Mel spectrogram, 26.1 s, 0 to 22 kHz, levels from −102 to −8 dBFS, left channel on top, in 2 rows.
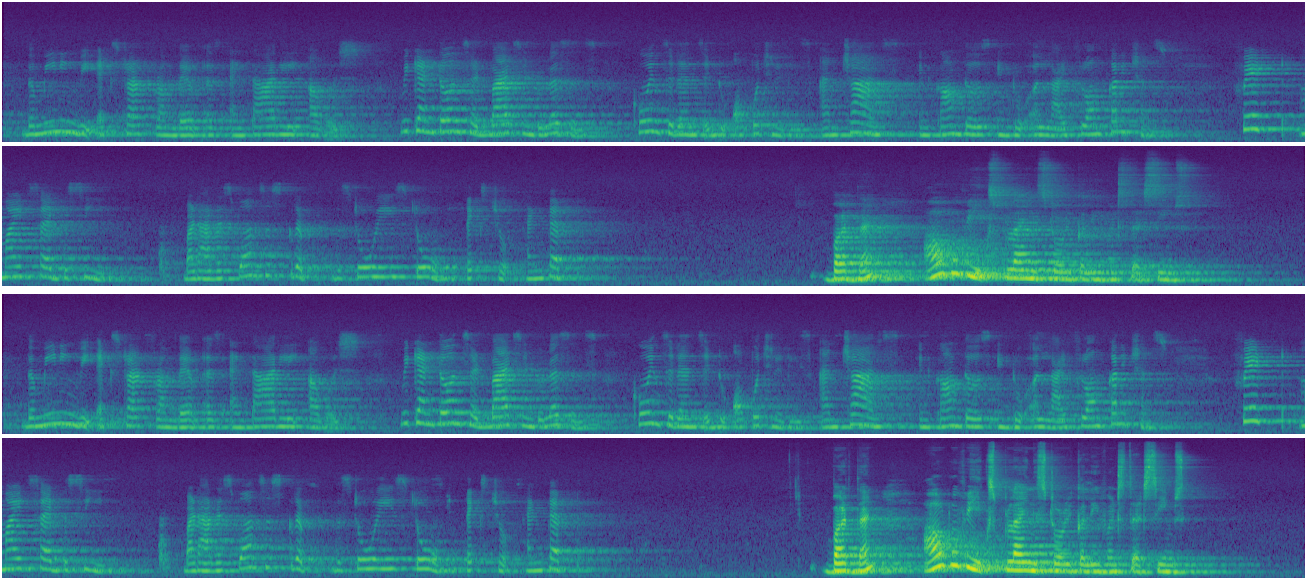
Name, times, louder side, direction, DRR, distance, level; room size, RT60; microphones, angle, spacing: voice 1, 0.2-3.6 4.0-5.8 6.3-11.9 12.3-12.6 13.0-14.1 14.8-18.6, right 1 dB, 15° right, 5 dB, 0.5 m, -38 dB
voice 2, 21.2-21.9 22.2-24.9, right 4 dB, 85° right, 11 dB, 0.5 m, -23 dB
12.5 x 6.1 x 6.3 m, 2.3 s
head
